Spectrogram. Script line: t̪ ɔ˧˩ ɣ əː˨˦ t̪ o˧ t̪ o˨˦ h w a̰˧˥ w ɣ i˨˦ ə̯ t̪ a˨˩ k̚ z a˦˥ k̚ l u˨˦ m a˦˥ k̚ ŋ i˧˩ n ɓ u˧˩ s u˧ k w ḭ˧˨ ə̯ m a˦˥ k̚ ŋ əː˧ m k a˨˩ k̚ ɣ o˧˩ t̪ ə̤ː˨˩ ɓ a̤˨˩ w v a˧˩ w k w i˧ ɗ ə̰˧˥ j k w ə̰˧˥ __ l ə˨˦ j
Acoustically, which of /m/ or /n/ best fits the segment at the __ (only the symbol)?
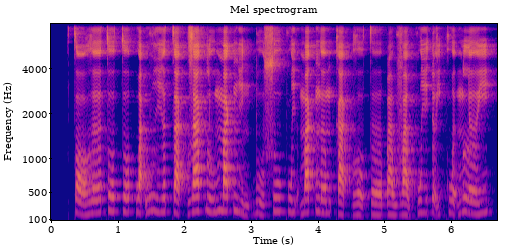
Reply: m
